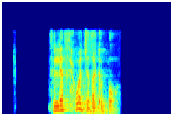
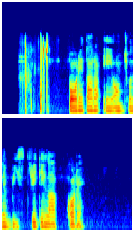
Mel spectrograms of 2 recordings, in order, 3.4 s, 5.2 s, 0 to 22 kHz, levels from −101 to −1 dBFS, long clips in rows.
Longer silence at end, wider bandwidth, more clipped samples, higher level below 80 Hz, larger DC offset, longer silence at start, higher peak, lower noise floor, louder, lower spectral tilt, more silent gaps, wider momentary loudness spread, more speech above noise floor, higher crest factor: about the same, 1.05 s vs 1 s; first, 8 kHz vs 7.2 kHz; neither; about the same, -66 dBFS vs -64 dBFS; neither; first, 0.95 s vs 0.35 s; second, -6 dBFS vs -2 dBFS; first, under -90 dBFS vs -81 dBFS; about the same, -26 LUFS vs -26 LUFS; about the same, -5.5 dB/octave vs -6.5 dB/octave; neither; about the same, 10 LU vs 9 LU; first, over 65 dB vs 56 dB; about the same, 22 dB vs 24 dB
